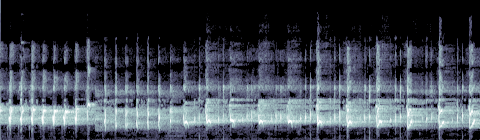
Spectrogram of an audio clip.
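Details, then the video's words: Long-tailed shrike, a caged bird offered for sale in Bondowoso, Indonesia, singing a fast, continuous chatter of high whistled and buzzy notes, about three per second, with brighter accented notes every half second. "Suara merdu burung cendet"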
